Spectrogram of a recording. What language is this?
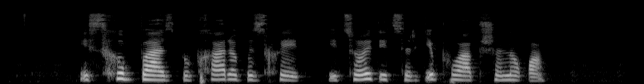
Abkhazian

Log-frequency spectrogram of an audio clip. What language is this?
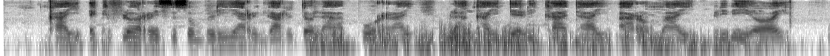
Esperanto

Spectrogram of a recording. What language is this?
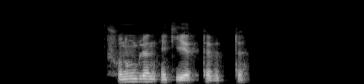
Tatar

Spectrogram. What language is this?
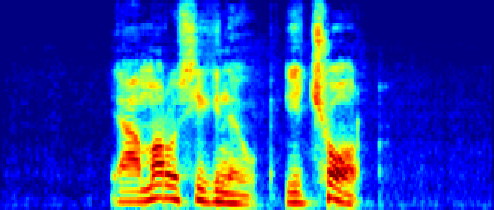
Kabyle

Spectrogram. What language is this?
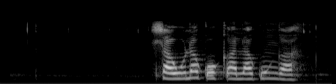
Tsonga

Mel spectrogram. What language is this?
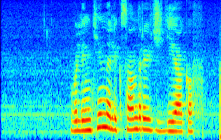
Russian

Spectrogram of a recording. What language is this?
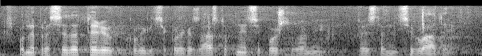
Croatian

